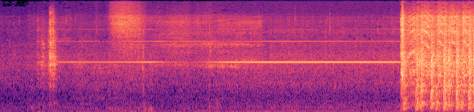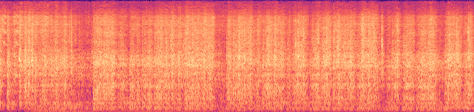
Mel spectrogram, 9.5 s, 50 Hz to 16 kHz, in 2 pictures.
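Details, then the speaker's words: 2021 Lada Granta Drive Active, 20,000 km, 10,000 km after modifications. After cranking it fires, and a steady knock of about three per second rides over the idle, with vibration growing worse. The flywheel had come loose. "то ли сцепление то ли коробка То ли маховик непонятно но шумы ужасные"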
